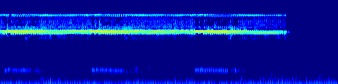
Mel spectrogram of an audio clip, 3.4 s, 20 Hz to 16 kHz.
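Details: Ringing insect song of a bell cricket, archived by the National Institute of Biological Resources in 2020: a sustained high shimmering tone with three louder pulses about a second apart before it cuts off.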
